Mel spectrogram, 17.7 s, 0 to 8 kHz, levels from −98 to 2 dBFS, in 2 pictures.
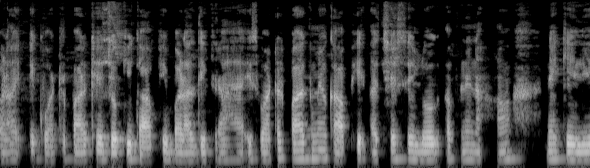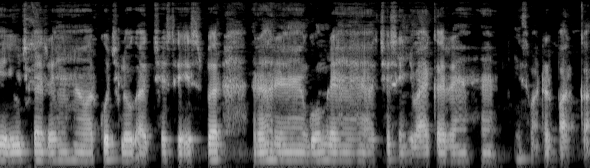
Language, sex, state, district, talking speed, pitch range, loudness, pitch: Hindi, male, Uttar Pradesh, Etah, 165 wpm, 95-100 Hz, -29 LUFS, 95 Hz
